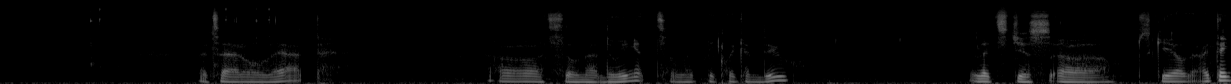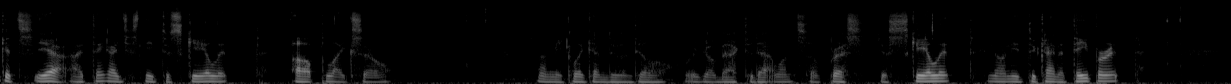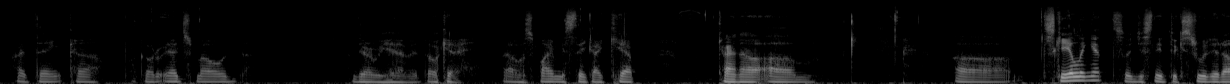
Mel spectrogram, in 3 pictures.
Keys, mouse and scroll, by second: 2.6 click, 7.4 super+z, 11.0 s, 14.1-24.1 drag, 14.1-17.1 right drag, 18.2 super+z, 18.5 super+z, 19.0 super+z, 20.7 e, 24.1-25.9 middle drag, 25.6 2, 25.9 right click.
